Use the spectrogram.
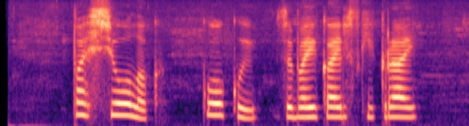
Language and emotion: Russian, neutral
